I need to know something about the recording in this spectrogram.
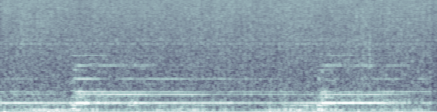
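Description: A church bell tolling, struck about a second in and again near the end, each stroke ringing on until the next. A steady hiss lies underneath.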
